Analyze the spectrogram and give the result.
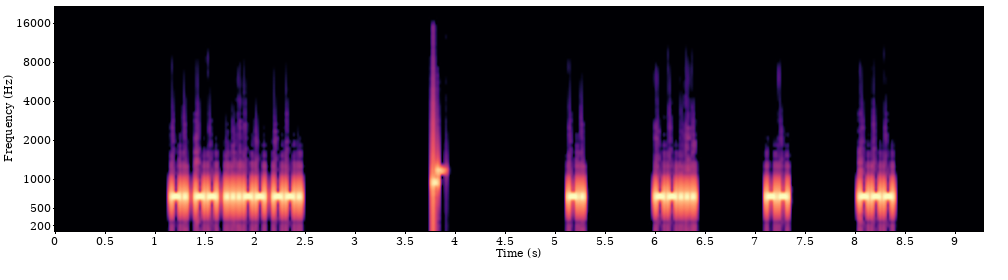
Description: Morse code, heard as a keyed tone, about 40 wpm, spaced as for 17 wpm, 700 Hz. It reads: NM3G N7MO
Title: USA Call Signs - 4 Characters - 8x Character Spacing - 40wpm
